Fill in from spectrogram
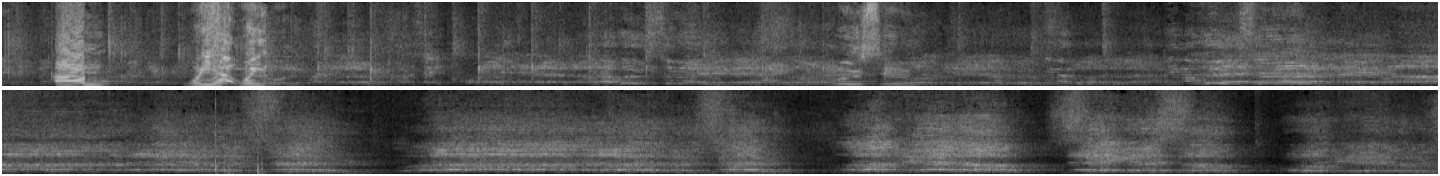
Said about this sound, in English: Let's have a round of applause for these two. Owusu and Mr. Powell.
